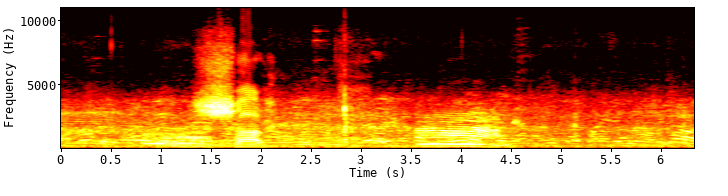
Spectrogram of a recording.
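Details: Sahiwal bull calves at a cattle sale in Khulna, Bangladesh, on 7 January; two harmonic moos, a short one followed by a longer drawn-out low call, against steady human chatter and market background.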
